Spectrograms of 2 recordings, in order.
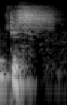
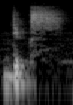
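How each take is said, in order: First: The word ends with a plain s sound. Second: The word ends with a ks sound. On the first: The speaker calls it right. "or D I S" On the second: The speaker calls it wrong. "not pronounced as six or dix"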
